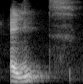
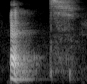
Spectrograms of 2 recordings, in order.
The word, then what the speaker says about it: ate: So as I just said it a moment ago, so you could pronounce this verb ate, so a, this sort of sound, but you could also pronounce it et, like in the second version over here.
